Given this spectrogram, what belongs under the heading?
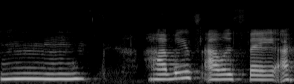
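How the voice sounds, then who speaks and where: A woman speaks with an American accent. Noticeable background noise runs underneath. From Florida (West Palm Beach, Winter Haven). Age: 20s. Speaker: registered nurse. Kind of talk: casual interview.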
